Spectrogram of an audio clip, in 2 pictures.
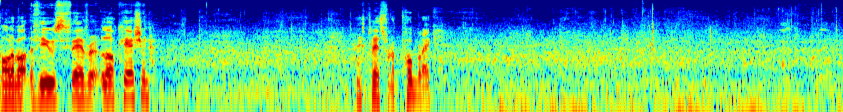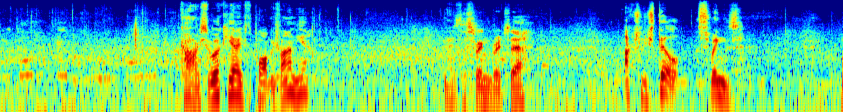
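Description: A man talks casually close to the microphone.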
